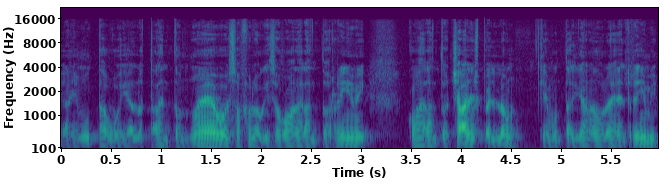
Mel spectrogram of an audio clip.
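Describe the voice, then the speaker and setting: At a very fast pace, a man speaks in a very deep, low voice. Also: ordinary pitch variation, quiet background. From Puerto Rico, Río Grande. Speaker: musician. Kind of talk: casual chat.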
